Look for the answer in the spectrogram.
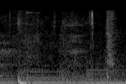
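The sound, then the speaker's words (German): A dog, brought along on a visit and being called inside, gives a few short, soft whimpers and a brief yip, with faint background hum and no talking. “Ja, ich habe einen Hund mitgebracht.”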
